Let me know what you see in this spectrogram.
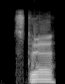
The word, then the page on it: stair: British English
